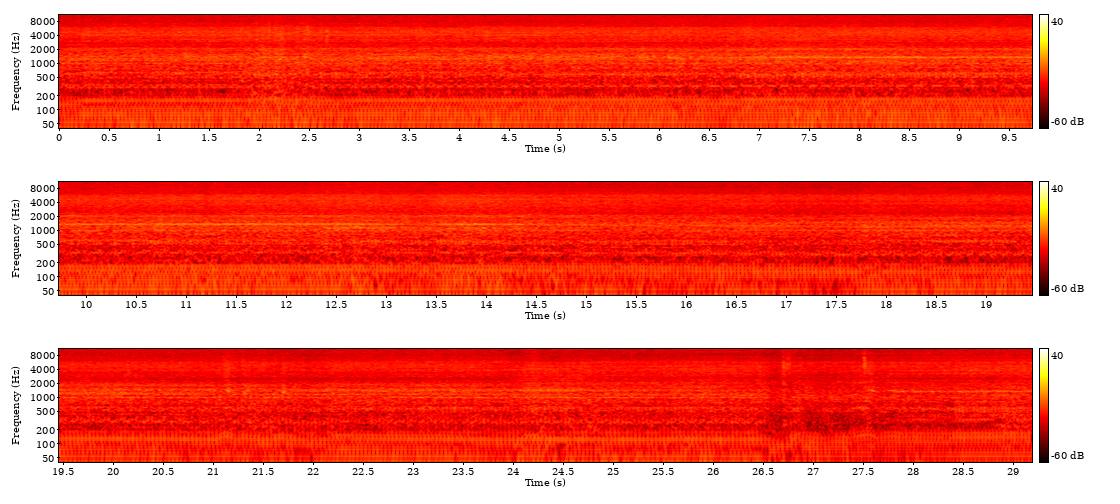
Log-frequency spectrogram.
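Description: Motorbike engine running steadily under load while climbing a long, steep uphill grade, with a constant low rumble.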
